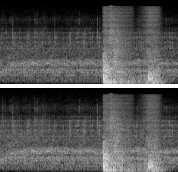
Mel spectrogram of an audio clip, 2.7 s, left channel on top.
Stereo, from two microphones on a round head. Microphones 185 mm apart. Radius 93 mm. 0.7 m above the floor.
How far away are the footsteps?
About 0.6 m.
